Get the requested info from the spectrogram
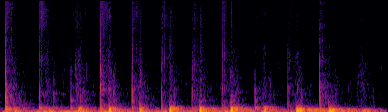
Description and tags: running on a house passage
footsteps, steps, foot, footstep, hurry, running, run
